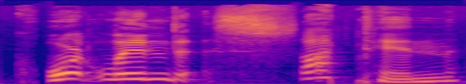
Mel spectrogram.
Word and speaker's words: Courtland Sutton: Courtland Sutton today, Junior.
